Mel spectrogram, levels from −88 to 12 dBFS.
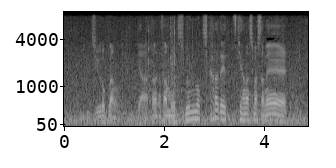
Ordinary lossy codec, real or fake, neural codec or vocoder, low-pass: none; real; none; 7.2 kHz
